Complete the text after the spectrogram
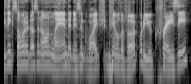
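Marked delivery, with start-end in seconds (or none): none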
